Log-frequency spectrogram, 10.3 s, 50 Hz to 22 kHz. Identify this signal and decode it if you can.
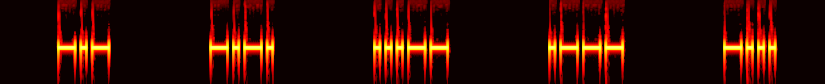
Morse code, heard as a keyed tone, about 17 wpm, spaced as for 6 wpm, 700 Hz. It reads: KC3JB
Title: USA Call Signs - 6 Characters - 6x Character Spacing - 17wpm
